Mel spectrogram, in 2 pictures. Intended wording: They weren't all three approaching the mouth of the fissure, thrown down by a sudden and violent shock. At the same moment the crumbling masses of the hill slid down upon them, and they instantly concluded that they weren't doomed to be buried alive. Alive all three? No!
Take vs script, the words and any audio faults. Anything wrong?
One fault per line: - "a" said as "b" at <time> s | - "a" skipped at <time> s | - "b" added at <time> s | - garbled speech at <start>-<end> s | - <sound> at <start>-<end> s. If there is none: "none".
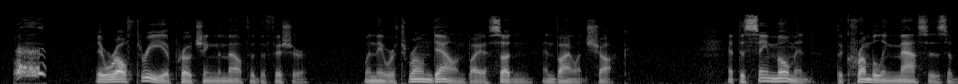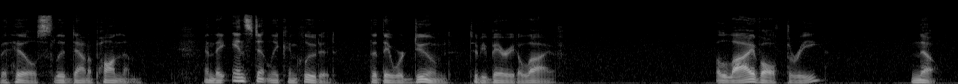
- bark at 0.1-0.5 s
- "weren't" said as "were" at 1.0 s
- "when they were" added at 3.6 s
- "weren't" said as "were" at 13.5 s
